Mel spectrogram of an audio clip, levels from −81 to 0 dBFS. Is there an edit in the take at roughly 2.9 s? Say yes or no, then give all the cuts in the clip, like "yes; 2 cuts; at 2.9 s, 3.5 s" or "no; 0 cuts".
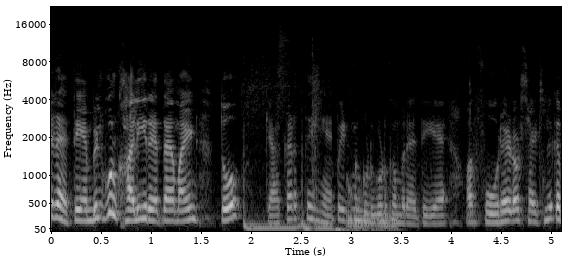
yes; 1 cut; at 2.9 s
